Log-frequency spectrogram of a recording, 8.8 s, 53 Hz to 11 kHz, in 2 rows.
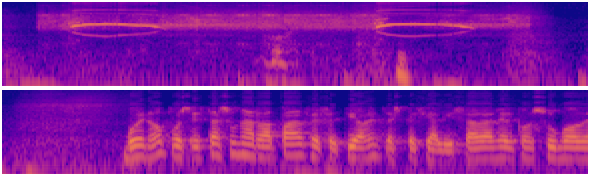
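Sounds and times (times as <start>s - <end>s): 
insects humming shrilly: 0.2s - 4.2s
European honey buzzard whistling call: 0.4s - 4.0s
speech: 2.0s - 3.2s, 5.3s - 8.7s.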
